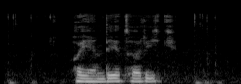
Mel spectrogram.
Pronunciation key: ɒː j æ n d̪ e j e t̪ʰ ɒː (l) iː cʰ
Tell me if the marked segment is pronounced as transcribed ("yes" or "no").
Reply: no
